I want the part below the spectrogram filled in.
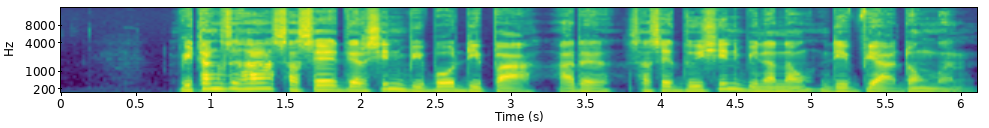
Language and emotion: Bodo, neutral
